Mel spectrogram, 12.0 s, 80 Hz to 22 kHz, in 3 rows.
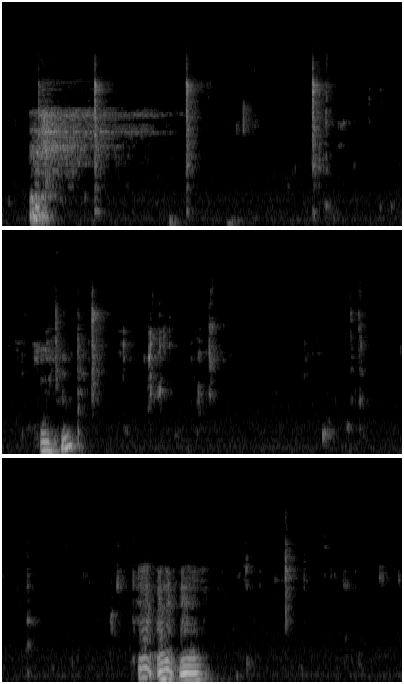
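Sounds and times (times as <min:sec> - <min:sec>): mouth chewing clicks: 0:01.8 - 0:03.8, 0:04.5 - 0:06.2, 0:10.4 - 0:12.0.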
